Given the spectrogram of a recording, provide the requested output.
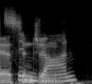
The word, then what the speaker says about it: St. John: She ends up begging for food until this little family, Mary, Diana, and Sinjin. I guess it's Sinjin. It says St. John, but it's said Sinjin.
